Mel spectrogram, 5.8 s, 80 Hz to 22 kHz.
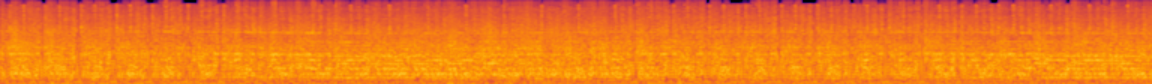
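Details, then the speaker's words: SD45-2 locomotive diesel, previously stuck injectors left disconnected, engine running while each injector is popped via the linkage: loud steady clatter with no obvious misfire gaps. "So what I'm going to do is I'll let it run, and then I'll walk through and pop each injector by pulling back on the linkage. And it'll be kind of noisy, so we'll see."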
